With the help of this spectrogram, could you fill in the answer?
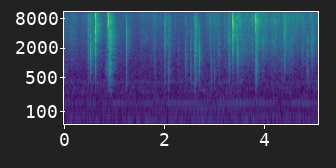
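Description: A clear, labeled plastic tea package full of loose tea is crinkled and squeezed by both hands with long nails. Sharp, bright crinkles and crackles come in irregular bursts over a quiet, faint low hum. Each snap dies away almost instantly.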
